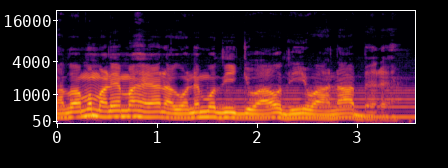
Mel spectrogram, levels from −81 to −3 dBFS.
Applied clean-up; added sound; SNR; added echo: none; Wind instrument, woodwind instrument; 11 dB; none.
